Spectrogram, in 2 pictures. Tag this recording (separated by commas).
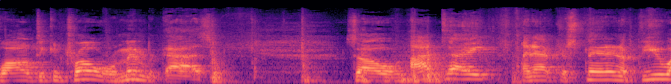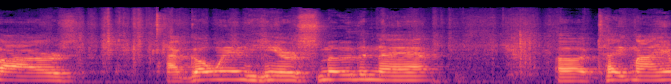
Speech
